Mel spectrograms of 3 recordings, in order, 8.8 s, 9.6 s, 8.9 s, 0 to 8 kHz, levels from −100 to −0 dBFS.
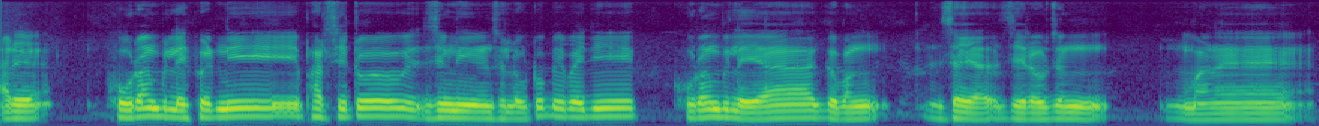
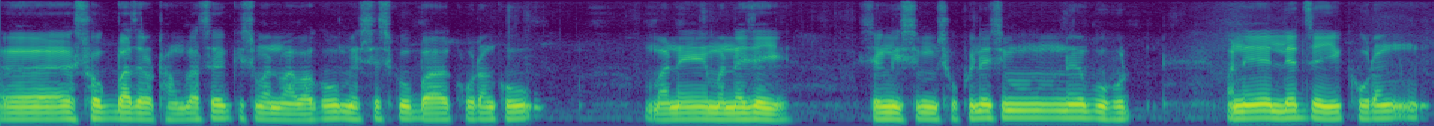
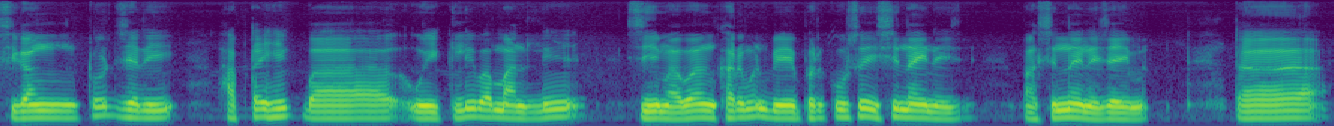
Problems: none marked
